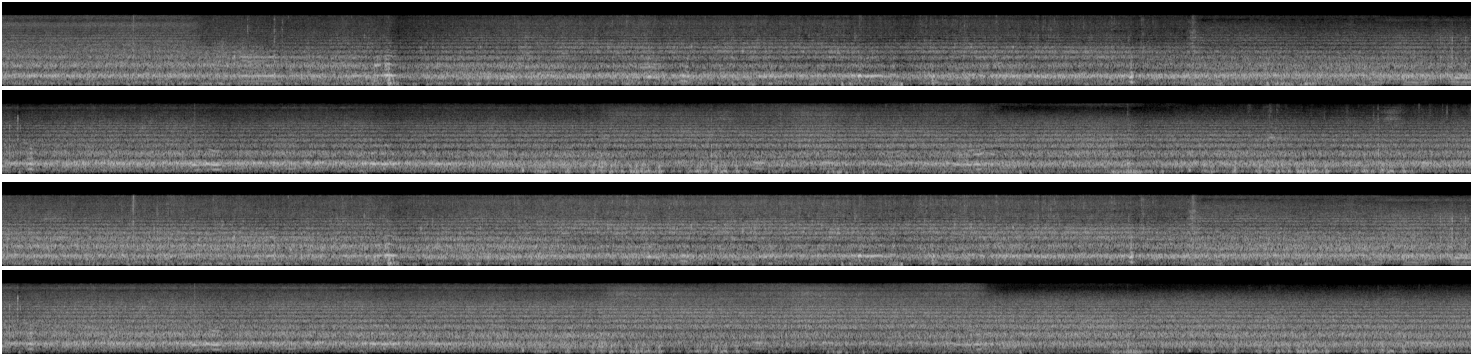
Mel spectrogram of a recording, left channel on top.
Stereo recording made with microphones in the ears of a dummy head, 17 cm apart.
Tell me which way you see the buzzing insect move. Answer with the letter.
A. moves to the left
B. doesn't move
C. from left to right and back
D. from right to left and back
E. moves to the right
C.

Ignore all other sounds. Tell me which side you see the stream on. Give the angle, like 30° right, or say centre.
40° right.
